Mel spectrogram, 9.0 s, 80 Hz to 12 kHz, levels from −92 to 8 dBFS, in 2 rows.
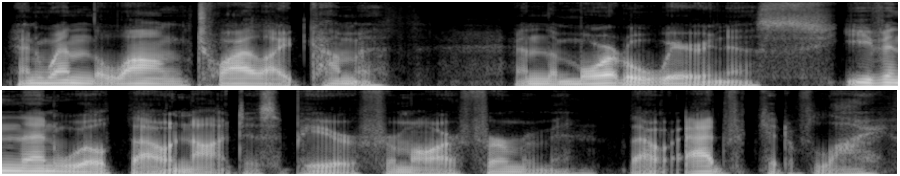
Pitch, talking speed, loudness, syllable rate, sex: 100 Hz, 155 wpm, -20 LUFS, 4.4 syllables/s, male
